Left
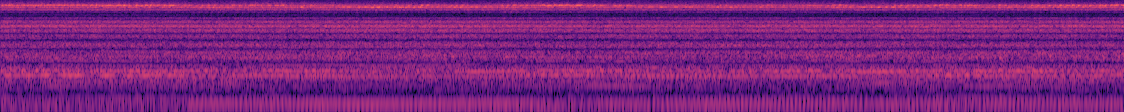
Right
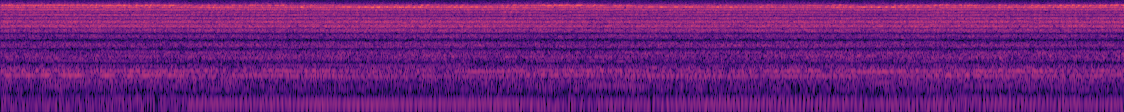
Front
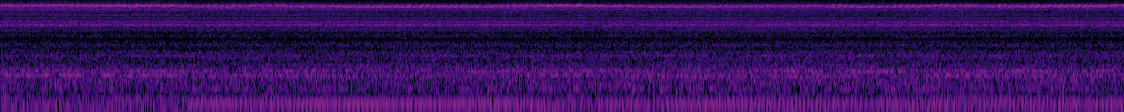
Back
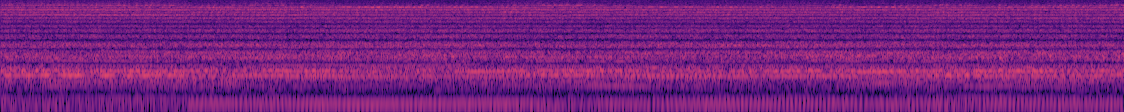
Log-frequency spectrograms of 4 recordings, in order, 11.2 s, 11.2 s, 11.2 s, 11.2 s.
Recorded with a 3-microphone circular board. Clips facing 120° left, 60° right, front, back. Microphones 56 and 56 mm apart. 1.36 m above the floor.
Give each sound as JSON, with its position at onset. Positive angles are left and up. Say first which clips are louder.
{"t": 0.0, "sound": "a drone", "louder": "left 3 dB, back 15 dB", "azimuth_deg": -170}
